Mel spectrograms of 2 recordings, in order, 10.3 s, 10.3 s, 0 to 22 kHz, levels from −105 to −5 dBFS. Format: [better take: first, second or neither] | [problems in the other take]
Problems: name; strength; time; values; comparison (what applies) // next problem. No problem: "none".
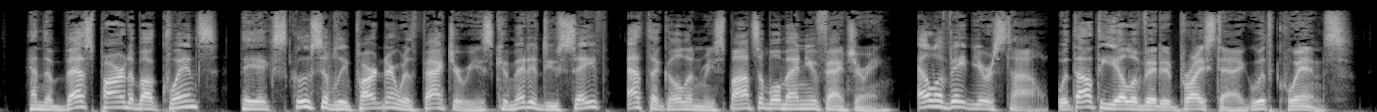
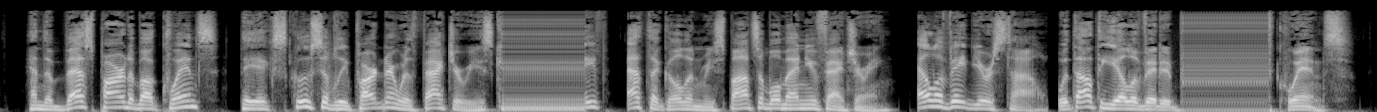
first | audio freezing; at 4 s for 0.5 s and at 9 s for 0.5 s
